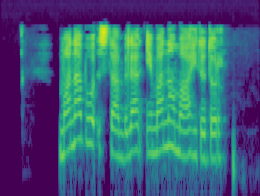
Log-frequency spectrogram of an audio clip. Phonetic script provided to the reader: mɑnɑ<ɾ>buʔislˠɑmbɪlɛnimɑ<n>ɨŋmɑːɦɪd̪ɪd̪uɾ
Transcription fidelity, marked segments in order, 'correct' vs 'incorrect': incorrect: none, incorrect: nː

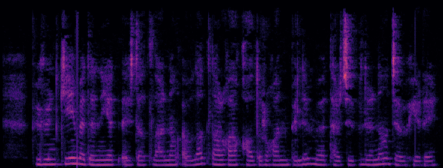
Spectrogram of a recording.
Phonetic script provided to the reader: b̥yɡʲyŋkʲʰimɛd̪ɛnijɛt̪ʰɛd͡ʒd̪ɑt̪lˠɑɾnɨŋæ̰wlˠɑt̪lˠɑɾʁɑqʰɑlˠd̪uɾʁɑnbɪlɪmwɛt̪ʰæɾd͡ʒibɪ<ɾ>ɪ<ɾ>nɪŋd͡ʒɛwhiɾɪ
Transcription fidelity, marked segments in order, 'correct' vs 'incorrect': incorrect: l, correct

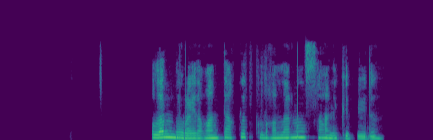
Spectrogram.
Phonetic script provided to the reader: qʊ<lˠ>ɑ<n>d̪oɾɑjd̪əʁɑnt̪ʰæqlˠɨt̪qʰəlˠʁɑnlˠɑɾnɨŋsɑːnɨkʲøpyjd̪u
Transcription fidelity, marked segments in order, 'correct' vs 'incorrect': correct, incorrect: m

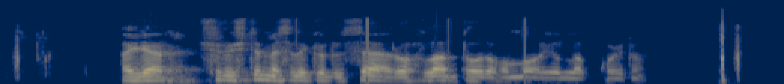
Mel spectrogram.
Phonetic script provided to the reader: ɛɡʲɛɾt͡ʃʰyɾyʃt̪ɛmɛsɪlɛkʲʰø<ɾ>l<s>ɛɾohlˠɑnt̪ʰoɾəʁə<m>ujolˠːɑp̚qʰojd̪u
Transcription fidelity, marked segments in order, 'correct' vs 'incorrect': correct, correct, correct

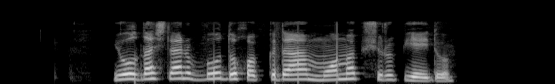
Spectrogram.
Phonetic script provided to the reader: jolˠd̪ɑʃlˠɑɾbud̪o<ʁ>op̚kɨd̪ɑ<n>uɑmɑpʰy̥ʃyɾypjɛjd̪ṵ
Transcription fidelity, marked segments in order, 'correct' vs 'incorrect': incorrect: χ, incorrect: m

